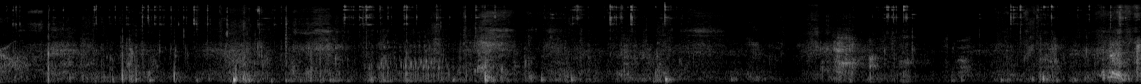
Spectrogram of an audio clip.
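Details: Eight-year-old pug Peaches playing with Jameson, a 16-week-old mastiff puppy, indoors: low rough growls and huffs amid scuffling paws and bumps, with a person's voice talking and laughing over the rough-and-tumble.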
